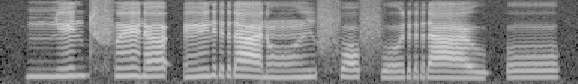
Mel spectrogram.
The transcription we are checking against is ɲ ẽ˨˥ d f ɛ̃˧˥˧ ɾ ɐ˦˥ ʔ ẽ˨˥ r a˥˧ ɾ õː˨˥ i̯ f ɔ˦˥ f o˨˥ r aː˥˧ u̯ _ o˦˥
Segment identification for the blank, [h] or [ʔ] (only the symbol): ʔ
